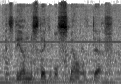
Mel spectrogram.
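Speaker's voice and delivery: ordinary talk, nothing marked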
